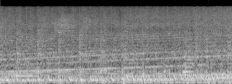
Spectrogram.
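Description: Loud electronic dance music from a DJ set, with a synth tone rising steadily in pitch, like a build-up riser.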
